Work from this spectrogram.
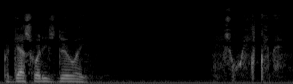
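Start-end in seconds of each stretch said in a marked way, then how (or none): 2.1-2.8 hushed whisper for effect. Acted. Preacher to congregation, whispering Samson's decline. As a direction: breathe it like a secret. Dramatic aside about Samson.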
